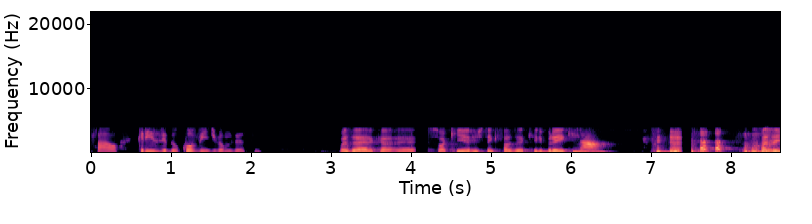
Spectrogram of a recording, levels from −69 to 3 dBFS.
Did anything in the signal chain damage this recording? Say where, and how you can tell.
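Yes. The damage is in the network stage: packet loss with pitch repetition, at 4.01 to 4.21 s (200 ms, just before "só que a gente") and at 7.34 to 7.51 s (170 ms). In each gap the receiver repeated the last pitch period, giving a held, buzzy tone that fades out after about 50 ms into silence, then cross-fades back into speech. The lengths fit lost runs of 10 ms packets. The G.711 telephone band around it is intact.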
